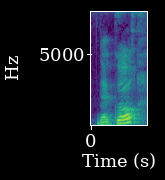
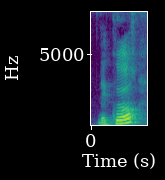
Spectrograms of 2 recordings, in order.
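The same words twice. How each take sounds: Both takes have the same delivery.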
